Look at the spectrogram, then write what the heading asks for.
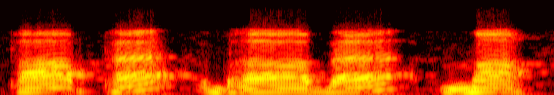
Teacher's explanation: All this sound will come only by the lips coming together. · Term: oshtau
